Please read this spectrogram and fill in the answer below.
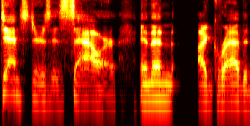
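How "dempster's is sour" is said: eerie, awful, barely human voice. Retelling what a woman repeated to you, in an awful, barely human voice. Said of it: "in this like awful voice that hardly sounded human".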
